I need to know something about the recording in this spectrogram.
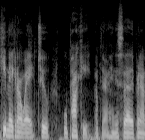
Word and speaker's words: Wupatki: And we're just going to keep making our way to Wupatki up there. I think this is how they pronounce it. The T is silent, pretty much.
